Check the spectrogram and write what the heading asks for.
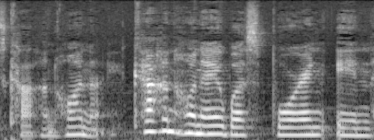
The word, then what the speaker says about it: Karen Horney: And yes, you can call her Karen, but in German we pronounce her name as Karen Horney.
